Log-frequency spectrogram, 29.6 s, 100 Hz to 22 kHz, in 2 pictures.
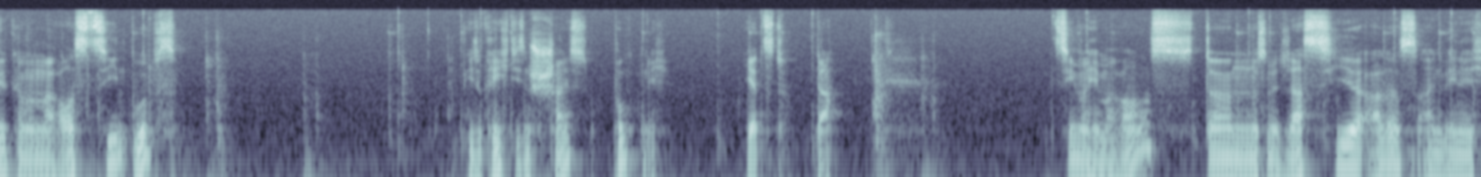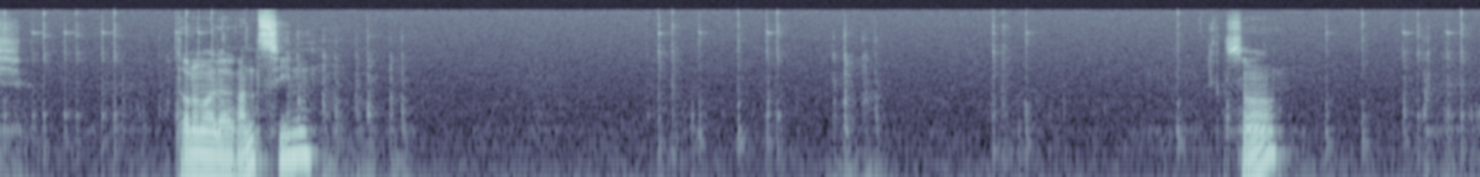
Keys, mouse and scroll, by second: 0.2 g, 0.6 x, 1.4 right click, 2.1 g, 4.3-4.7 scroll down 2, 4.7 shift+middle click, 5.5-6.5 scroll up 3, 6.5-7.5 middle drag, 7.5 right click, 7.9 middle click, 8.8 g, 11.2-12.4 middle drag, 12.4 right click, 12.8-13.9 middle drag, 13.9 shift+right click, 14.5 shift+right click, 14.8 shift+right click, 15.2 shift+right click, 15.5 shift+right click, 15.9 shift+right click, 16.6 shift+right click, 16.8 shift+right click, 17.7 g, 21.9 middle click, 22.5 right click, 23.2 g, 25.1-27.0 middle drag, 27.0-27.5 scroll down 2, 27.5 scroll up 1, 28.1 middle click, 28.9 right click, 29.3 alt+shift+right click.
